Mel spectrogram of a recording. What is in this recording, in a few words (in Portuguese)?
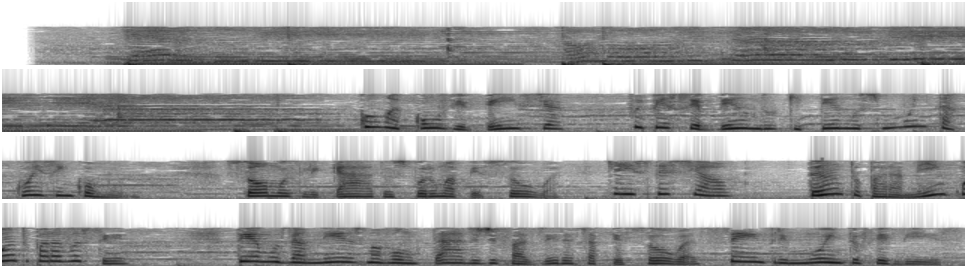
ANIV GENRO OU NORA (F); Aniversários; ANIV. Evangelico; Fem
